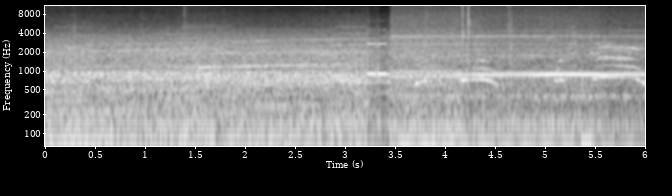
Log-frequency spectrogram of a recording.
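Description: A fire engine's motor idles with a low steady rumble.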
